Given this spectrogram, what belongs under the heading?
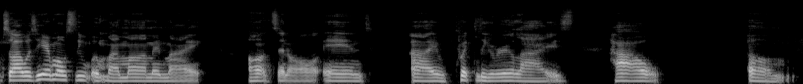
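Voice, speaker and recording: Low, gravelly-voiced woman from Guyana. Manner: relaxed, chatty, with frequent "um" and "you know". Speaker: guest. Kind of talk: casual interview, telling her life story.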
